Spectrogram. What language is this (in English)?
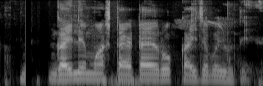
Marathi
